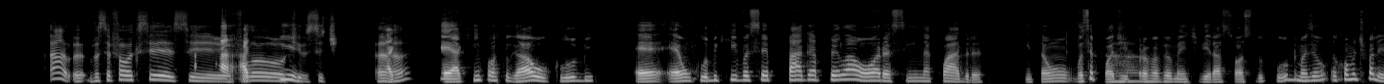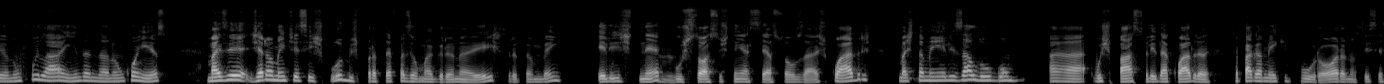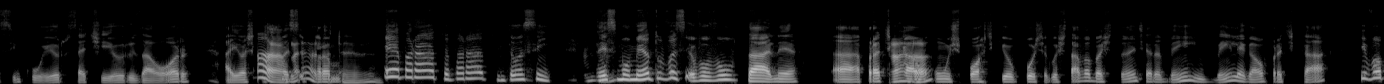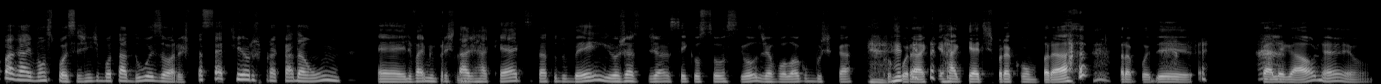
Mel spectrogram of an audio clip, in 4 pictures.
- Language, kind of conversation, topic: Portuguese, podcast, Como você redescobriu um hobby que tinha abandonado?
- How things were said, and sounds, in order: tapping; laugh; chuckle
